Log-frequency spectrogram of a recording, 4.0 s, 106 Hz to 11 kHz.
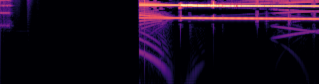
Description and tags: high frequencies C5
This sample is part of the "K5005 multisample 20 high frequencies"
sample pack. It is a multisample to import into your favorite sampler.
It is a very experimental sound with mainly high frequencies, very
weird. In the sample pack there are 16 samples evenly spread across 5
octaves (C1 till C6). The note in the sample name (C, E or G#) does
indicate the pitch of the sound. The sound was created with the K5005
ensemble from the user library of Reaktor. After that normalizing and fades were applied within Cubase SX.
